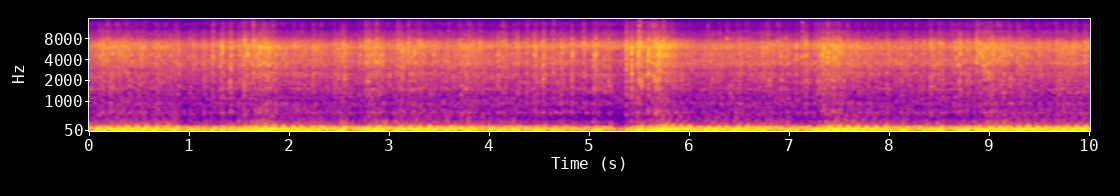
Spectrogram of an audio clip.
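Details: 1977 Pontiac Firebird V8 drag car revived after about 36 years sitting, cold start, warming up for thermostat to open; loud deep idle with steady choppy loping beat; lumpy idle from performance camshaft.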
